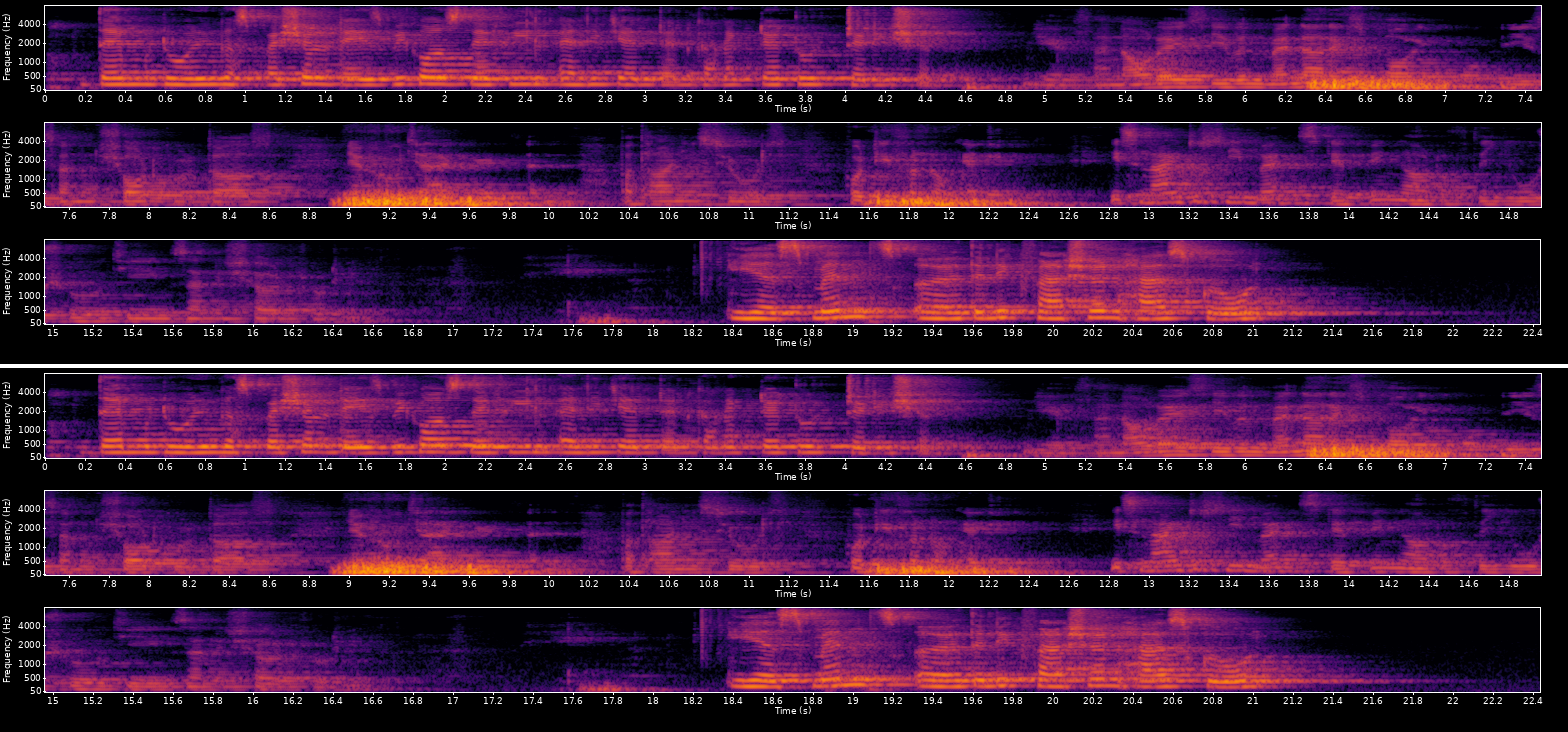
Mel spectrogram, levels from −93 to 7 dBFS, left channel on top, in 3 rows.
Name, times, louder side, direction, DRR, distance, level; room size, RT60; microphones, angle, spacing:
voice 1, 0.2-4.5 6.3-6.9 8.9-9.7 11.6-12.2 17.6-17.7 18.4-21.0, equal, 10° left, 2 dB, 1.5 m, -24 dB
voice 2, 4.9-12.2 12.8-16.6, equal, 90° left, 1 dB, 3.2 m, -37 dB
15.5 x 15.0 x 5.4 m, 1.2 s
head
